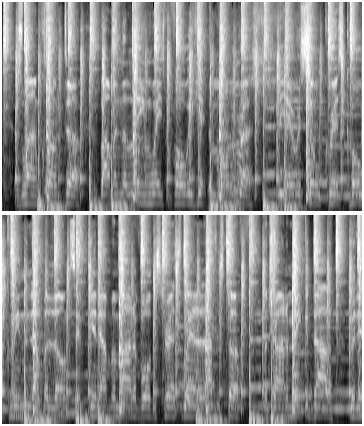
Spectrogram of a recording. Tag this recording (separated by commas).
Music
